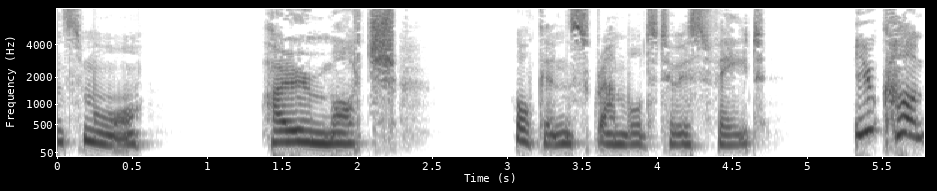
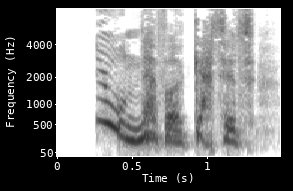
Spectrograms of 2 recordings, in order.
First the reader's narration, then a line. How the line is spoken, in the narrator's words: Hawkins spat, high-pitched and terrified, filled with false bravado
